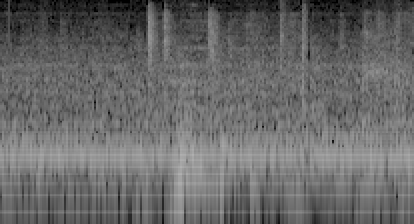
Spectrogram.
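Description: Faint steady electrical hum from the idling guitar amplifier rig, with a few faint ticks and a soft knock about two seconds in.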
